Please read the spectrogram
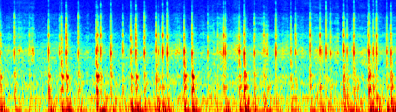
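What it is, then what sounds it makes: Cardboard box lid. An empty white cardboard box lid, resting inside-surface-up on top of its base, is tapped rapidly by long painted nails. The result is a fast, irregular stream of short, dry, crisp clicks with a bright edge, each dying away almost at once, over a steady low hum.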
